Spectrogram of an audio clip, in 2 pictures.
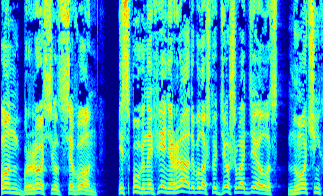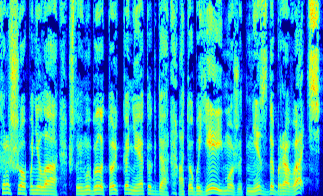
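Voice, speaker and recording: Man narrating an audiobook. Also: on the high side. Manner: measured, expressive reading. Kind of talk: scripted narration of a classic novel.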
